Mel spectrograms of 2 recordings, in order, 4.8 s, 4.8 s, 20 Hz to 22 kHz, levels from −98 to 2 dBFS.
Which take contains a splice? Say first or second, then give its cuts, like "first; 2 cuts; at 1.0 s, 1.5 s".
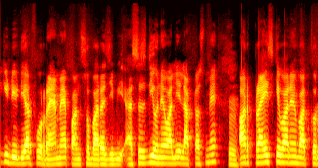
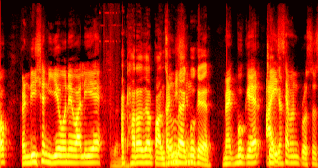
second; 1 cut; at 1.6 s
